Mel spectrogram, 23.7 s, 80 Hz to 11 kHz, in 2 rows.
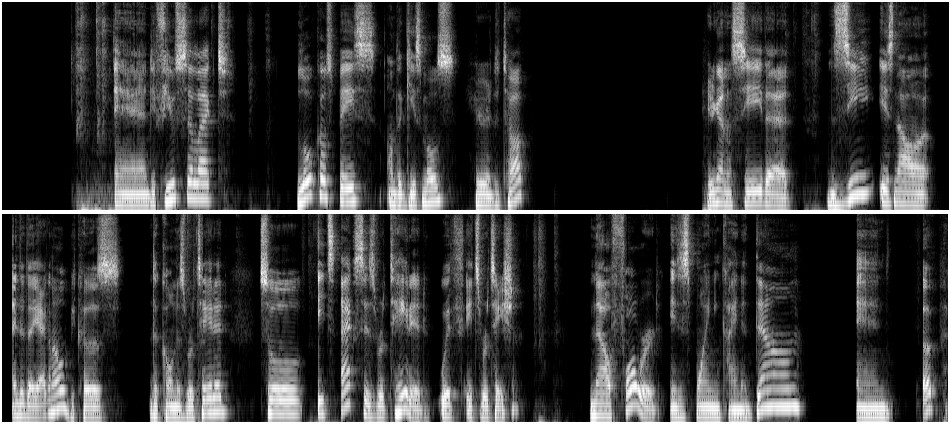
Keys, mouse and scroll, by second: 0.6-3.2 typing, 1.6-3.2 right drag, 7.2 click, 9.5-10.4 typing, 9.7 right click, 11.4-13.1 right drag, 13.8-16.1 typing, 13.9 right click, 15.5 right click, 18.1-18.9 typing, 18.1 right click, 23.1 click, 23.1 a.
